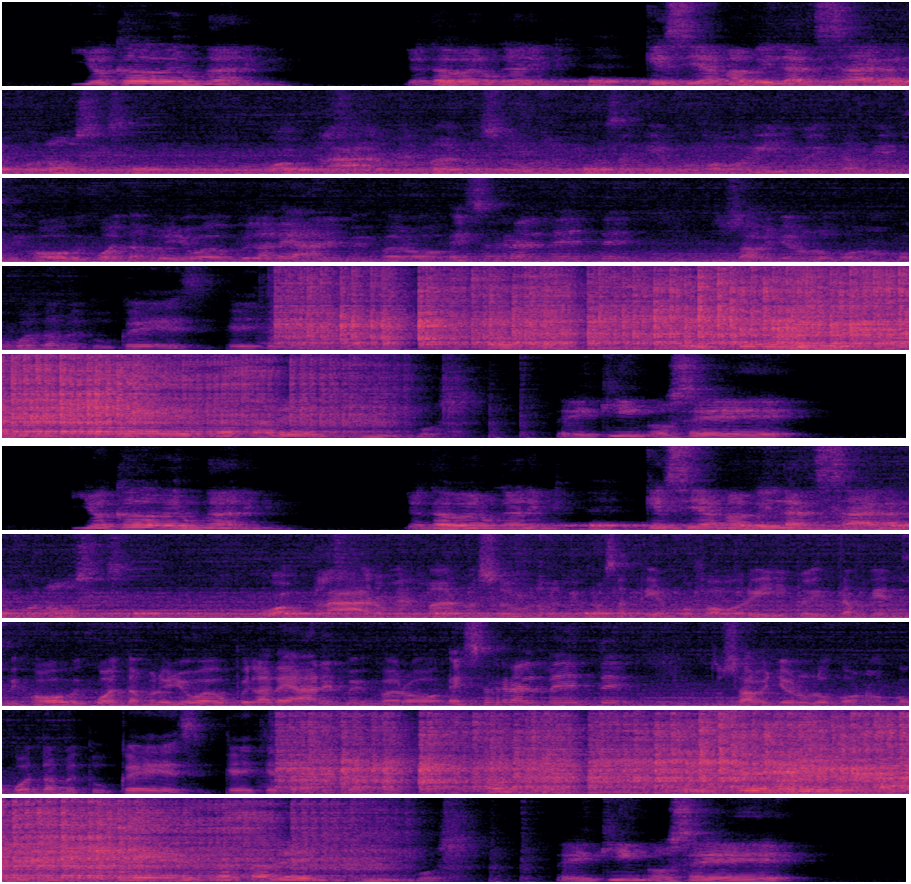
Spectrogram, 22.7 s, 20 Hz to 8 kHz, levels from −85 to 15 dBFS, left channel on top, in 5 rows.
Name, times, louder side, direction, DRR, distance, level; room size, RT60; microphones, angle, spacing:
voice 1, 0.3-1.4 2.0-2.8 3.2-5.0 16.0-16.5 16.8-20.5 20.9-22.0, equal, ahead, -6 dB, 0.8 m, -33 dB
sound 1, 2.2-8.2, equal, 45° left, 0.4 m, -37 dB
Printer, 3.6-13.9, equal, 40° right, 0.6 m, -34 dB
voice 2, 5.8-15.7, right 4 dB, 85° right, 6 dB, 0.5 m, -39 dB
Squeak, 14.9-20.7, left 1 dB, 80° left, 1.0 m, -26 dB
3.4 x 2.3 x 2.3 m, 0.36 s
head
